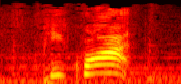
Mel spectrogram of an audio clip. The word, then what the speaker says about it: Pequot: How do you pronounce that again? Pequot? Pequot.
